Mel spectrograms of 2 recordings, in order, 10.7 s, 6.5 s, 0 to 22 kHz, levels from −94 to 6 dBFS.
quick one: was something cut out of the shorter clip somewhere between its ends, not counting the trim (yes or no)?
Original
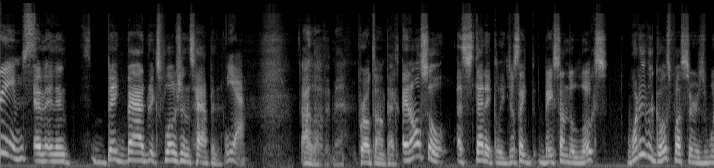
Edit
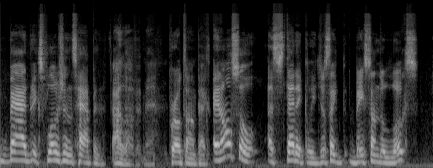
yes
